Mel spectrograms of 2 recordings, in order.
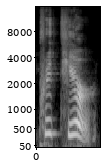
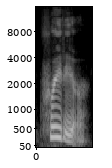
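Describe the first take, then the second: First: The middle t is said crisply and clearly. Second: The middle t is softened and linked smoothly. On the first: "도 맞지만" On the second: "이런 연음의 발음도 있습니다"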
